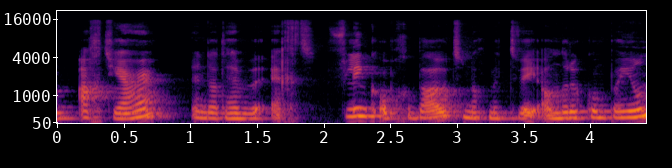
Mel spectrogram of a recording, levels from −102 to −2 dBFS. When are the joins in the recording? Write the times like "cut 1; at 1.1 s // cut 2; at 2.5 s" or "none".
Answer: none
